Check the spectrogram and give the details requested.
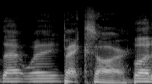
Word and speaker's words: Bexar: now it is weird bear county is actually spelled b x a r but it's pronounced bear and I know that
